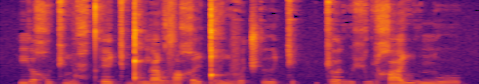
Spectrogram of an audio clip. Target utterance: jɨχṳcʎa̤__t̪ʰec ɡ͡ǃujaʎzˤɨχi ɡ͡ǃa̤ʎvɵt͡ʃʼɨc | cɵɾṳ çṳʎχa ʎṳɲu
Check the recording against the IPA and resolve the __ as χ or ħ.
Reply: ħ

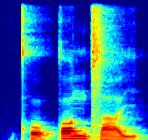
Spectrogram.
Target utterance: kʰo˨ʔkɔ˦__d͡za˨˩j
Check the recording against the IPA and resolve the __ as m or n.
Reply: n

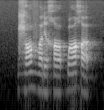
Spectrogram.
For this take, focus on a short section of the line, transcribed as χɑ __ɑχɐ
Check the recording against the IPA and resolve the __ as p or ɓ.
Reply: ɓ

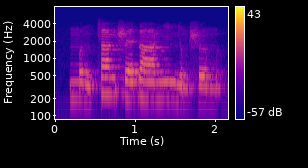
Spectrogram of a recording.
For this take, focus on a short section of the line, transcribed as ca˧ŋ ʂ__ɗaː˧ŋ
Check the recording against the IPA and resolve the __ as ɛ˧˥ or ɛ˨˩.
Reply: ɛ˧˥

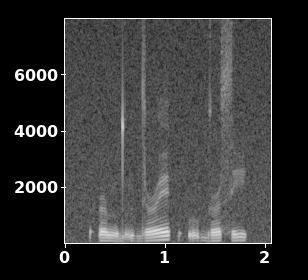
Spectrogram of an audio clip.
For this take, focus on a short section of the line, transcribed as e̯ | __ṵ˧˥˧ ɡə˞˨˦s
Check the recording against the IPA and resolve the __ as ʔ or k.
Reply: ʔ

